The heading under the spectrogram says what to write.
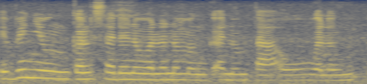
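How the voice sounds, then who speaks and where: A soft-spoken woman talks at a fairly slow pace in a fairly high pitch. Audible room echo and noticeable background noise fill the recording. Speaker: vlogger. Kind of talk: travel vlog narration. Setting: on a bus.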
